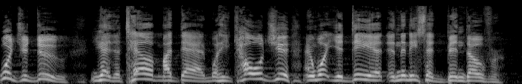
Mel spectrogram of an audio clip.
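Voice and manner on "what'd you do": talking through clenched teeth, jaw locked. Quoting the speaker's dad's question, Dirty Harry through-teeth voice. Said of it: "Like Dirty Harry showed up talking through his teeth".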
